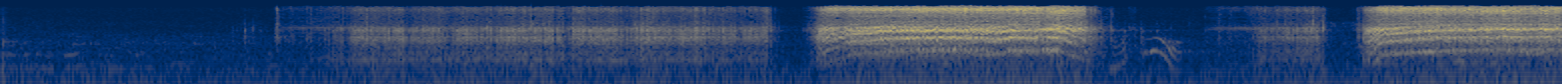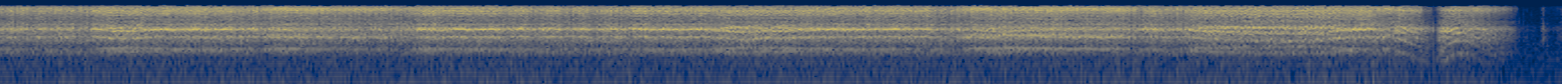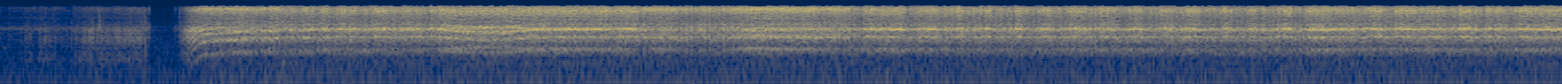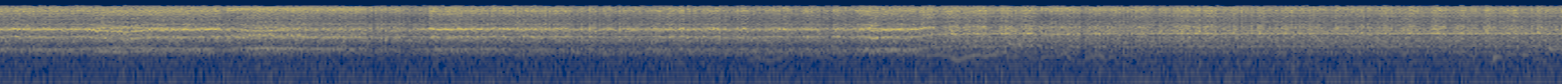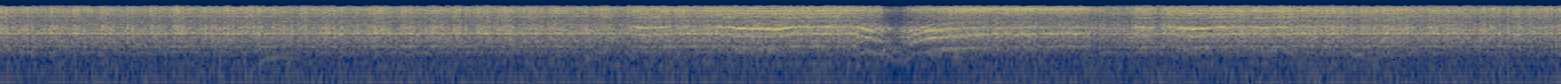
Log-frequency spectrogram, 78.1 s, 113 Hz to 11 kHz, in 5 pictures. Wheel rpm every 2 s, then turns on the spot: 0, 0, 10, 30, 110, 60, 20, 170, 200, 200, 200, 200, 200, 200, 180, 30, 50, 190, 200, 200, 200, 200, 200, 200, 200, 200, 200, 200, 220, 230, 230, 230, 230, 230, 230, 160, 210, 230, 230.
4-6 10-12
